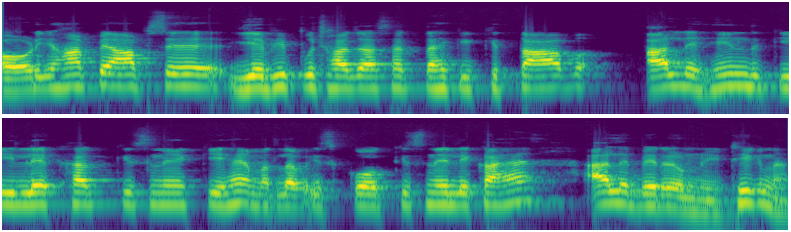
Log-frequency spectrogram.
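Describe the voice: A man with a fairly high pitch speaks at a moderate pace, his intonation fairly even and his pauses few.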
